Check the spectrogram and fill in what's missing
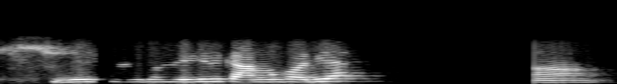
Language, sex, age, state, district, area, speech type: Odia, female, 60+, Odisha, Gajapati, rural, conversation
